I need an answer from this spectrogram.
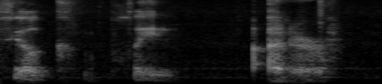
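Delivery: talking through tears. A livestreamer tells viewers about feeling depressed right now: crying while talking. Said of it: "I can't stop crying".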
